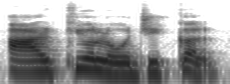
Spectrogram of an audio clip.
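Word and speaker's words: archaeological: जो बीच में है सी एच ए ई ओ तो इसको आपको ऐसे ही मेमोराइज रखना है याद रखना है कओ करके इसको पढ़ा जा रहा है तो आर्कियोलॉजिकल चलिए बढ़ते हैं नेक्स्ट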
